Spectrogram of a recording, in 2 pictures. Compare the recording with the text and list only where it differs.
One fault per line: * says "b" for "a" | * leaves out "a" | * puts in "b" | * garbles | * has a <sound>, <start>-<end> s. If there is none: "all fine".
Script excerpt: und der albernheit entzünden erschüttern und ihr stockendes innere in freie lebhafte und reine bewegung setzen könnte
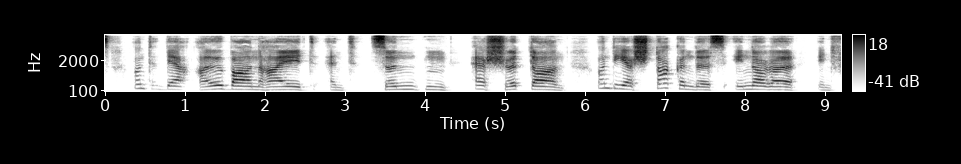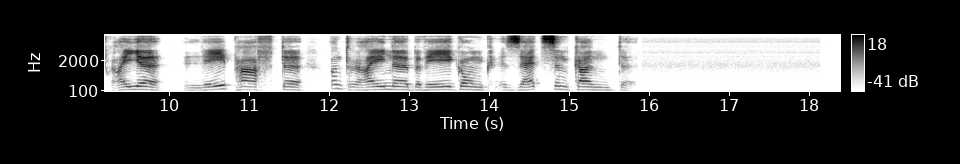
all fine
